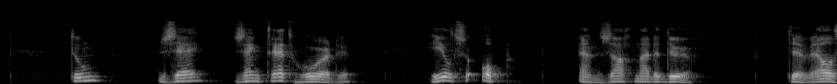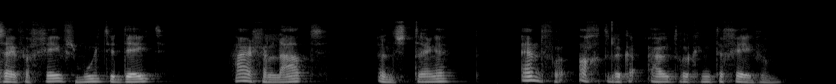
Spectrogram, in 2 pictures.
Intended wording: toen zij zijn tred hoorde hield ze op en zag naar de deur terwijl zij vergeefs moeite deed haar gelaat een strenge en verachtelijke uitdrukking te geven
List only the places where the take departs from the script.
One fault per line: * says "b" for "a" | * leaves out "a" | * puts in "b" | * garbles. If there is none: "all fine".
all fine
